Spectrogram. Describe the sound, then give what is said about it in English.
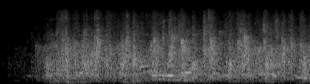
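A burst of applause, played as a sound effect during a live broadcast, swells in quickly and holds steady: dense, crackling clapping from a crowd, continuous for a few seconds. “Do you have some applause? I think I have some applause. Let me see if I can get it going.”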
